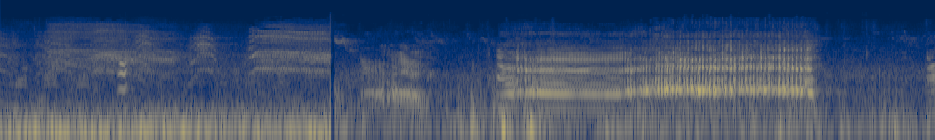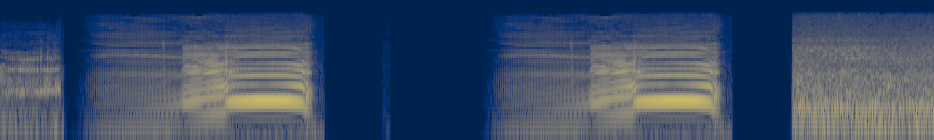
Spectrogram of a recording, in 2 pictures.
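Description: Domestic white geese honking in a run of short calls, then two long cattle moos about three seconds apart, each rising in pitch at the start and then held. A steady rushing noise starts near the end.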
